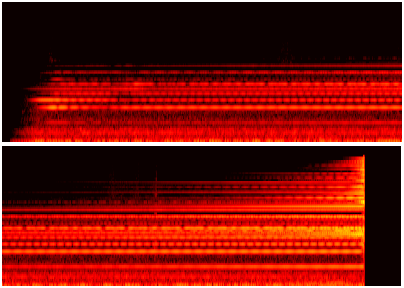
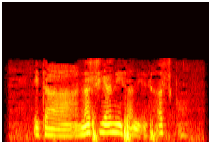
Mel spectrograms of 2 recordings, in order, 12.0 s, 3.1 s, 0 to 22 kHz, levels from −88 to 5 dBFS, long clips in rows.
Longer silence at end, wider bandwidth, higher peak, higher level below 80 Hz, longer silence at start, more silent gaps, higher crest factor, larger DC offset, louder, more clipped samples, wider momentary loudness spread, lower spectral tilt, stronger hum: first, 0.55 s vs 0.15 s; first, 16 kHz vs 5 kHz; about the same, 0 dBFS vs 0 dBFS; second, -54 dBFS vs -38 dBFS; first, 0.4 s vs 0.1 s; neither; first, 32 dB vs 18 dB; neither; second, -26 LUFS vs -18 LUFS; neither; first, 24 LU vs 19 LU; second, 1.5 dB/octave vs -9.5 dB/octave; neither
